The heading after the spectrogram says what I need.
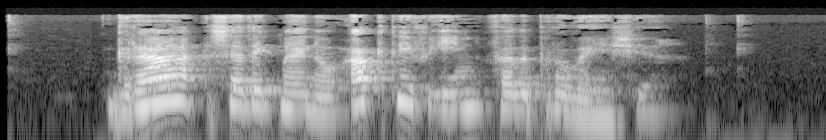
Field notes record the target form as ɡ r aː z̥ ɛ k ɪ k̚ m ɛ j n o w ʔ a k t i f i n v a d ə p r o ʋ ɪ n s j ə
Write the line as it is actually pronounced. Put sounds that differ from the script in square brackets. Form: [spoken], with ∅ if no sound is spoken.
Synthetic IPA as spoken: ɡ r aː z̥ ɛ [t] ɪ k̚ m ɛ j n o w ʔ a k t i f i n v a d ə p r o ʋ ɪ n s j ə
